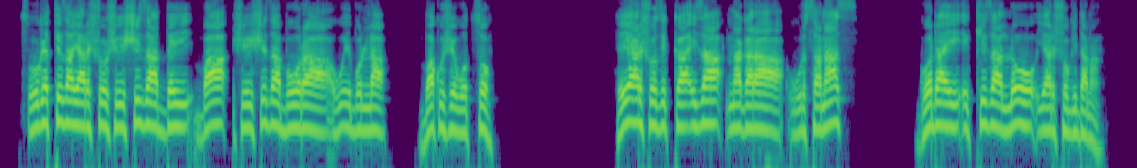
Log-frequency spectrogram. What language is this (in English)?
Gamo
